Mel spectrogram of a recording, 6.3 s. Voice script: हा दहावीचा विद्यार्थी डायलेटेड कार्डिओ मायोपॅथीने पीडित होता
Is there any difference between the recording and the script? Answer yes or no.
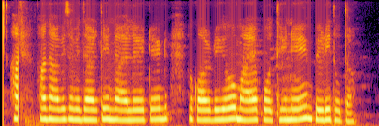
no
